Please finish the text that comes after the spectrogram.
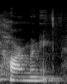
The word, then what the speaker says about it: harmony: Qual que é a sílaba forte de harmony? Harmony, harmony, ou harmony, harmony, harmony. É o har, certo? Então, har é a sílaba forte dessa palavra.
